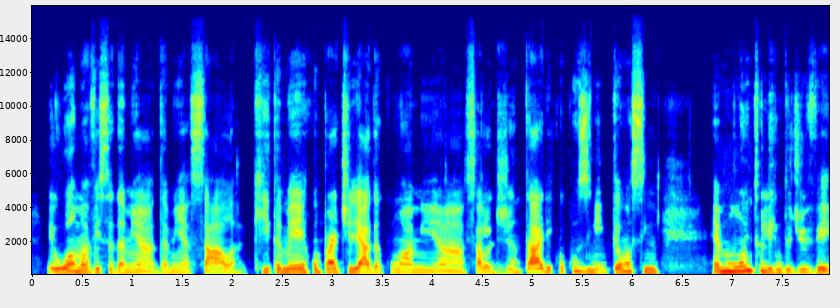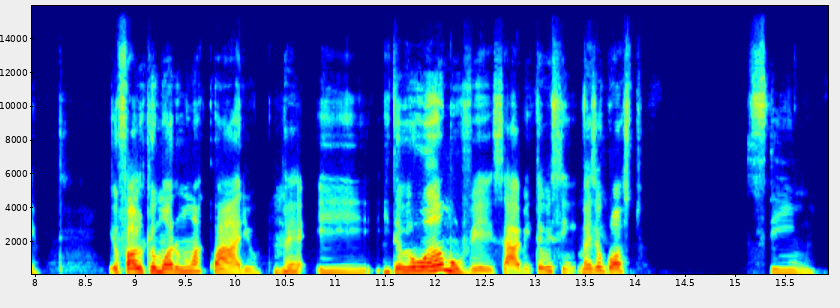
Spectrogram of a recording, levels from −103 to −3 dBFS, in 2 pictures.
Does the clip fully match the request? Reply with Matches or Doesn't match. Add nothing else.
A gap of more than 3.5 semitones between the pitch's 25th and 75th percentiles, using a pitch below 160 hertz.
Doesn't match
